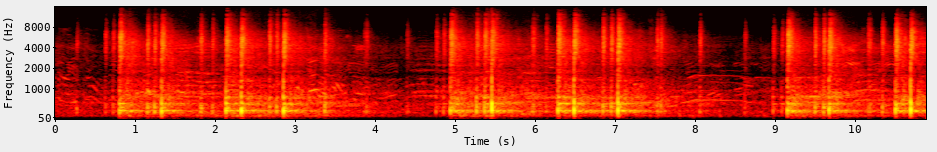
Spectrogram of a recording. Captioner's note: crowd chattering; snare and bass drumming continues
